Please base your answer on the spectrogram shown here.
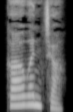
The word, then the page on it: ಕಾವಂಚಿ: kāvanci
